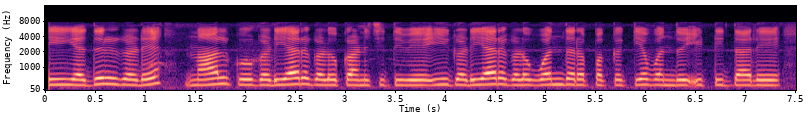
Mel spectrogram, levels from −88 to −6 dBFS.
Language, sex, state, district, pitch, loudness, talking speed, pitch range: Kannada, female, Karnataka, Bidar, 230 Hz, -17 LUFS, 90 wpm, 225-240 Hz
